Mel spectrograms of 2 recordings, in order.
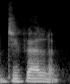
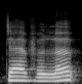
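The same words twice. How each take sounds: First: The stress is on the second syllable. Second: The stress is on the first syllable. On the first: The speaker calls it right. "the stress is in the second syllable" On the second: The speaker calls it wrong. "and not develop"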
